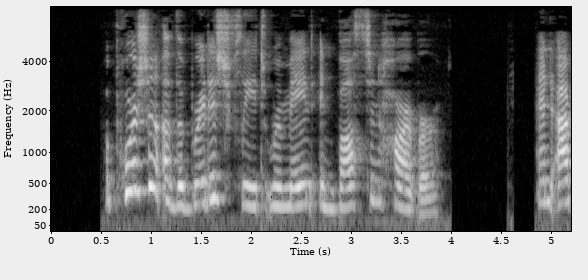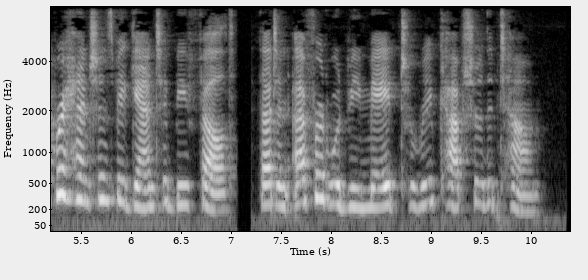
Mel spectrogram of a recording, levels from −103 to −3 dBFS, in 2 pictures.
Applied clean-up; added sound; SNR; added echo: none; none; none; none.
